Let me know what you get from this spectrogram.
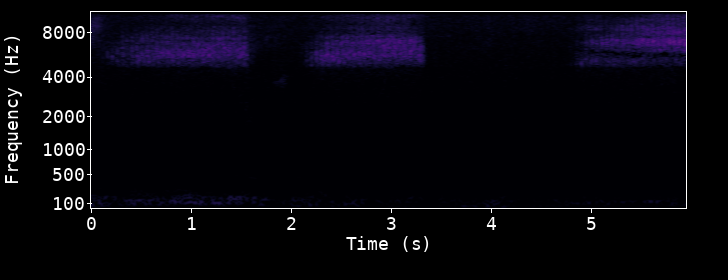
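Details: Gravel grasshopper (Chorthippus pullus) stridulating: soft, high buzzy phrases about one to one and a half seconds long, separated by short pauses, faint over low background rumble.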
